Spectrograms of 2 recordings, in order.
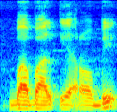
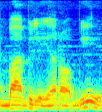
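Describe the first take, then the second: First: The first word ends in the vowel a. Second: The first word ends in the vowel i. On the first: "kenapa dibaca ba?" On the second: "dibaca bi?"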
